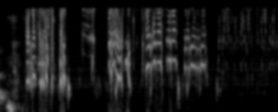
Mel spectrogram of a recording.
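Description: Fast-forwarded audio: a man's voice sped up into high-pitched, squeaky chipmunk-like chatter in short snatches, thinning to a few faint ticks in the last second.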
